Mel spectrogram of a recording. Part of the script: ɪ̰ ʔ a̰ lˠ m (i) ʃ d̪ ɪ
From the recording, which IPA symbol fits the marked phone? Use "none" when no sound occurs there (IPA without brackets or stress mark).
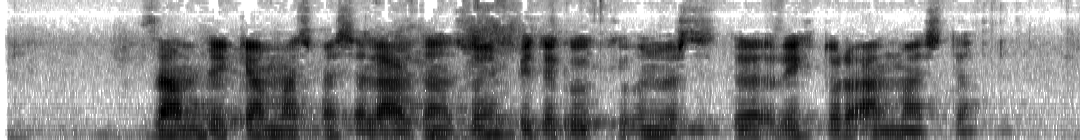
a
